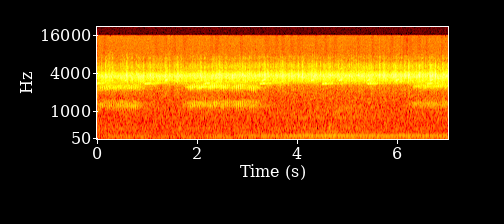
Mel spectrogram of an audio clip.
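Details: Steady high trilling of a night tree frog chorus in the North Carolina backwoods, with longer droning notes at the start and end and a soft low hum beneath.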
